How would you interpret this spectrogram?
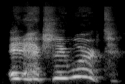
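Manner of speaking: high-pitched astonished gasp and exclamation; gasp, then exclaim it high in mock disbelief; bewildered. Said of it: "he is just bewildered".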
